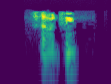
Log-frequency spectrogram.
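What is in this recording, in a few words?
police dispatch radio, scanner; Mesa PD Dptmnt; 1 Fiesta Dispatch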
